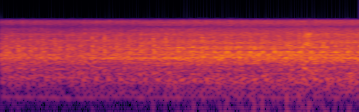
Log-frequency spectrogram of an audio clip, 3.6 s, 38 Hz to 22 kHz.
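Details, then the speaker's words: AMC 360 V8 in Wagoneer after carburetor replacement, idling with blue smoke on revving: sharp metallic tick about three times a second that cycles loud and quiet; source unknown, owner suspects lifter or rod, a friend suggested bent rod. "that noise goes through cycles where it's really loud and times when it's really quiet so i don't really know what i should be looking for on it it almost seems like a lifter like a rod or something"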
